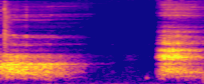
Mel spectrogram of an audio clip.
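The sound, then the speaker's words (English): A voice mimics heavy mechanical respirator breathing: a long, hissing, noisy exhale, a brief pause, then another loud rasping breath, alone without talking. “the breathing”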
